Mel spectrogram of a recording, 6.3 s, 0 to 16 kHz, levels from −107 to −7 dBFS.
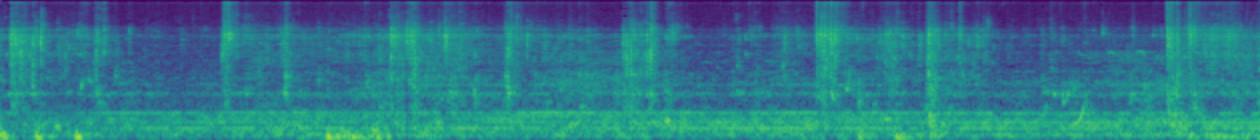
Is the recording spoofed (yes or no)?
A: no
